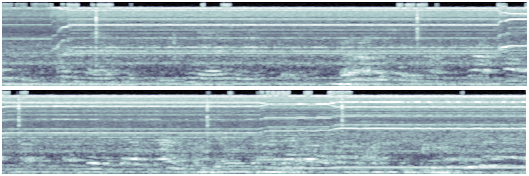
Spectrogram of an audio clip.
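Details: Micro FPV racer quadcopter: thin, high motor whine rising with throttle with a rough buzzy edge; bad bearings in one or more motors cause vibration and right drift.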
